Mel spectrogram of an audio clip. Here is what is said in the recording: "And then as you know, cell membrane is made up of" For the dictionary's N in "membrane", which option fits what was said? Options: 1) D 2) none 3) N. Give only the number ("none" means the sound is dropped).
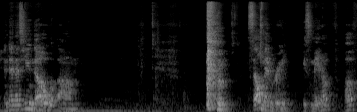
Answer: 2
